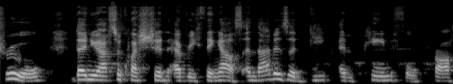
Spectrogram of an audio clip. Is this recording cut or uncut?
uncut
